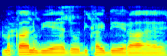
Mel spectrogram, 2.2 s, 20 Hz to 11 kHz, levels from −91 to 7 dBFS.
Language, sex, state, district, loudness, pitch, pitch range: Hindi, male, Rajasthan, Bikaner, -18 LUFS, 115 Hz, 110-120 Hz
